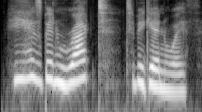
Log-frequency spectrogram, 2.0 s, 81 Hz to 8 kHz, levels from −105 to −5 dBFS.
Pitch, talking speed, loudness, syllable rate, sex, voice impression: 265 Hz, 205 wpm, -16 LUFS, 5.0 syllables/s, female, feminine, slightly young, bright, soft, fluent, cute, calm, friendly, elegant, kind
